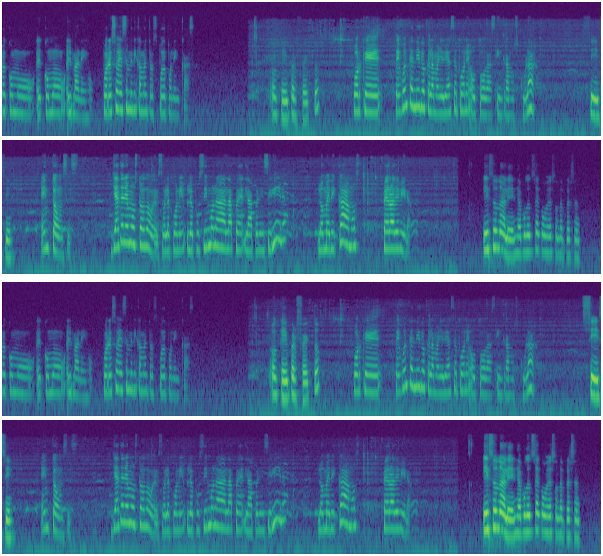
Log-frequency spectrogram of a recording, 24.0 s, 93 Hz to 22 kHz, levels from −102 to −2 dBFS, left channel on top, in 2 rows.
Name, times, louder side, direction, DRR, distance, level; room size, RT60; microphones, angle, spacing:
voice 1, 0.0-3.7 7.0-7.6 7.9-10.7 12.8-13.4 14.2-17.7 18.3-19.1 19.6-20.1, left 4 dB, 70° left, 1.0 m, -35 dB
sound 1, 4.9-21.1, left 3 dB, 35° left, 6.8 m, -55 dB
voice 2, 5.4-6.4 11.8-12.2 21.6-23.6, right 5 dB, 50° right, 0.4 m, -29 dB
open air
head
